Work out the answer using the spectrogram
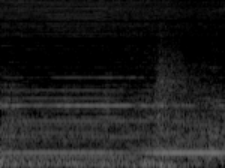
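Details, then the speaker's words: Datsun Roadster with engine off: aftermarket electronic fuel pump gives a steady mid-pitched whine but has completely failed, delivering no fuel. "but we've got no fuel here, unfortunately."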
